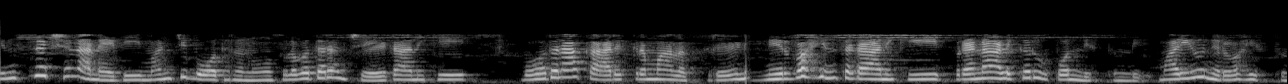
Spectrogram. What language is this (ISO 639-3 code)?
tel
